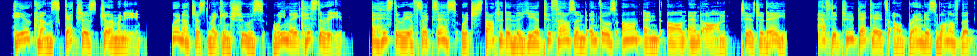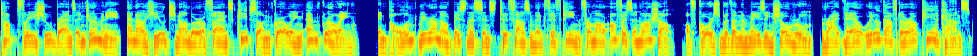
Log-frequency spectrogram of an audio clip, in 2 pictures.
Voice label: english promos

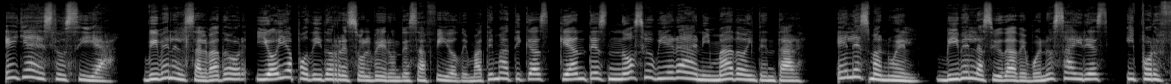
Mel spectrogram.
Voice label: spanish latin american narration; Soy una joven locutora argentina, con experiencia en teatro escénico y musical

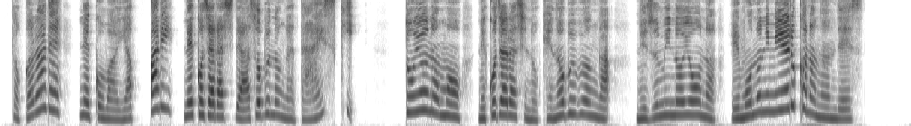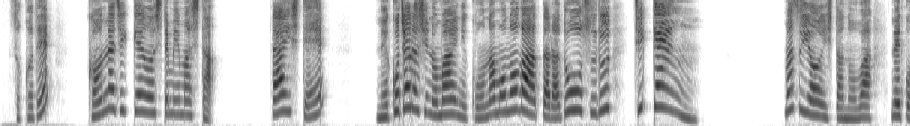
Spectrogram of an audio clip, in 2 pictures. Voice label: japanese video games

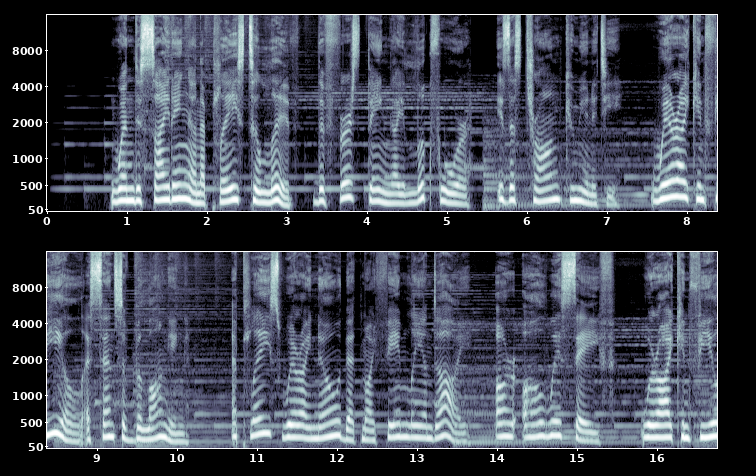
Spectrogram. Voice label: english

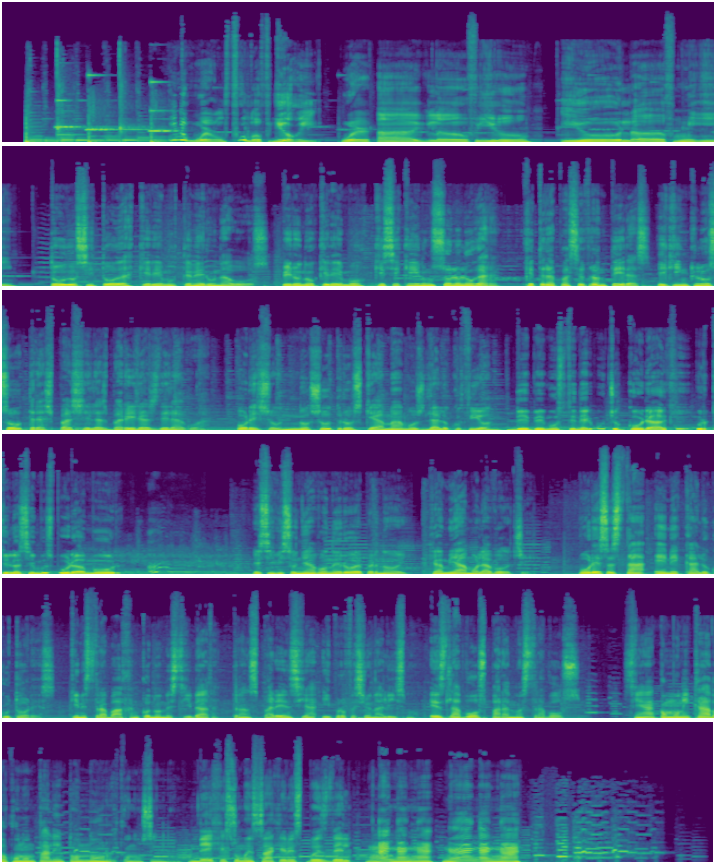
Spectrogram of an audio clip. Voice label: spanish latin american animation; colombian spanish

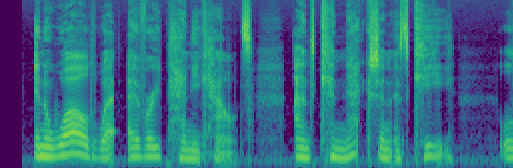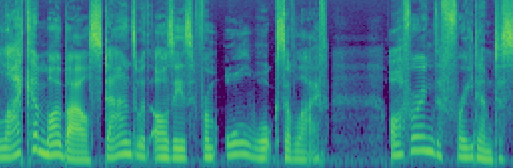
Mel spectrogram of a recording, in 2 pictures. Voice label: english australian audio guides

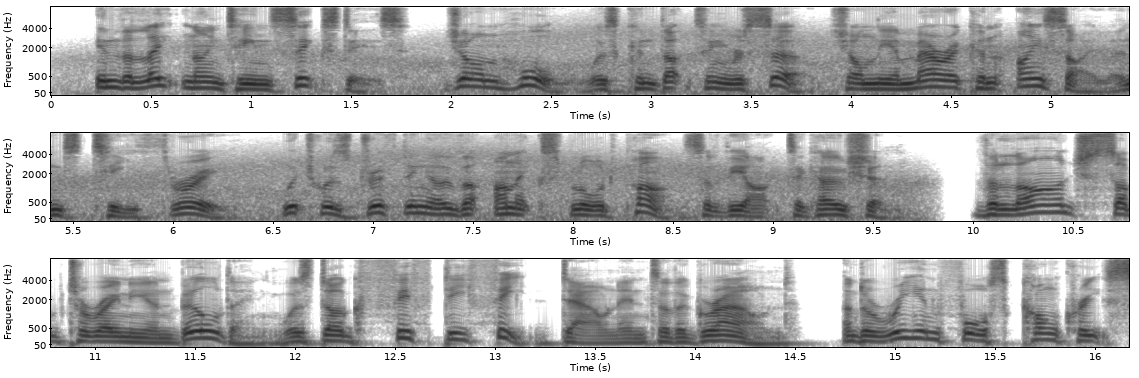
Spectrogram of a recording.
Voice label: english british documentaries

